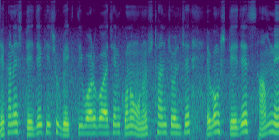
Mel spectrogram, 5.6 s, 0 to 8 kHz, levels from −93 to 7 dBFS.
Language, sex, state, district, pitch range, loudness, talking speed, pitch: Bengali, male, West Bengal, Jalpaiguri, 145-180 Hz, -18 LUFS, 130 wpm, 160 Hz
